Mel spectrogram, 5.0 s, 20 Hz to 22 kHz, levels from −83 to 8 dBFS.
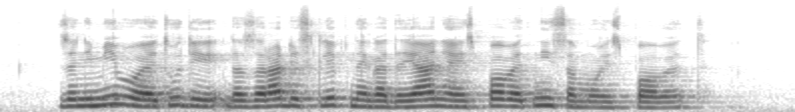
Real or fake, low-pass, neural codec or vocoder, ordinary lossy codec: real; 19.8 kHz; none; none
